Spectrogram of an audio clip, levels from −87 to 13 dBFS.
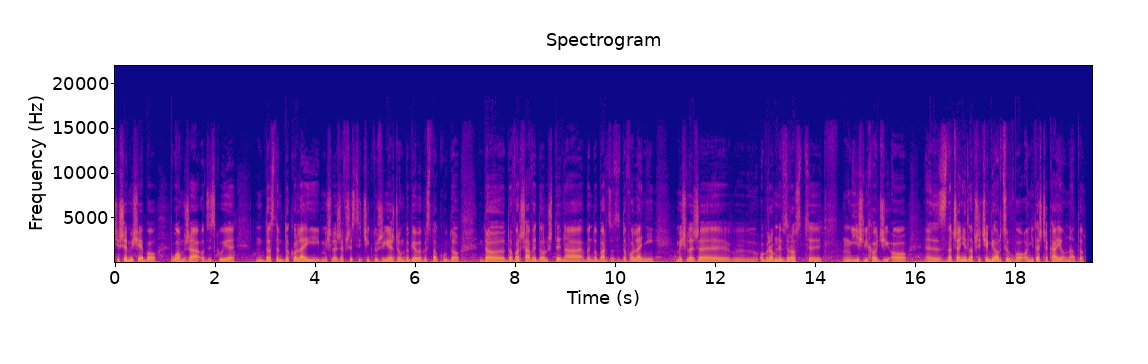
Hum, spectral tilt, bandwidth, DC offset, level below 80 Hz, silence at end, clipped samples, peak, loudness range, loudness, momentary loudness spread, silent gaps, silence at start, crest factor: none; -6.5 dB/octave; 14.5 kHz; under 0.1%; -40 dBFS; 0.15 s; under 0.1%; 0 dBFS; 2 LU; -17 LUFS; 10 LU; none; 0 s; 16 dB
